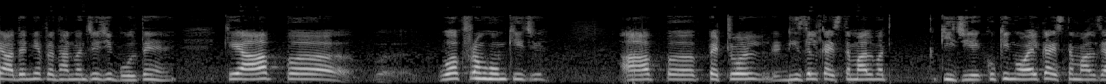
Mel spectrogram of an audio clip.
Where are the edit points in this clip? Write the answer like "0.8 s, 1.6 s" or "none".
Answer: none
